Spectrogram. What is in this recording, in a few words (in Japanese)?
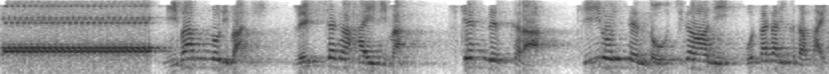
2番のりば接近放送 男声; 1 肥前山口方面; 早岐方面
